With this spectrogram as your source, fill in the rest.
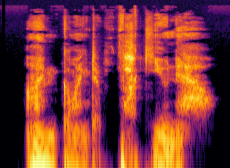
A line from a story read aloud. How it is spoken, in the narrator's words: I move to whisper in her ear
